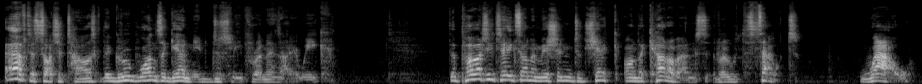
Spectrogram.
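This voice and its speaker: A man narrates a fantasy campaign recap as a mock-dramatic storyteller. His voice sits a little high and swoops widely, with a husky, rough edge. He is theatrical and tongue-in-cheek, dropping into muttered asides. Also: expressive, normal speed, sharp tone. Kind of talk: dramatic comic reading of a fantasy game recap.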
